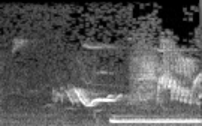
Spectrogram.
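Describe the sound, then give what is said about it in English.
A mourning dove's soft, hollow coo, played as the dial tone of a public bird-calls phone with a bright canary yellow handset, rises into a long, steady low note and holds to the end, with a faint higher chirp sliding just before it over quiet background hiss. “This is your dial tone. It's a mourning dove.”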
